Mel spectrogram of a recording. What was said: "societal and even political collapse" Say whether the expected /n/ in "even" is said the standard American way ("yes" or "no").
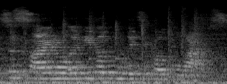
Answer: no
